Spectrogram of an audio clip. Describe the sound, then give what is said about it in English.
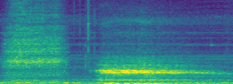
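A deep breath taken before guiding meditation: two soft, airy breath sounds, each lasting more than a second, with no talk. “So when I'm guiding meditation, I'll just like take a deep breath.”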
